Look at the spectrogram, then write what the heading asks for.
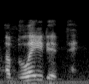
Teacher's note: we can switch that T to a D sound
